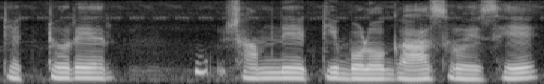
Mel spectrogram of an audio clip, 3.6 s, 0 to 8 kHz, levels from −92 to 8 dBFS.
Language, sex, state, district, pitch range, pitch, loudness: Bengali, male, Assam, Hailakandi, 130-150 Hz, 145 Hz, -18 LUFS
